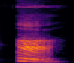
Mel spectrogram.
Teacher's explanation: শেষে আছে আ দেখে উচ্চারণ করতে গেলেই আমরা দেখতে পাচ্ছি এটি আমাদের জীবের অবস্থান পুরো শেষে নিচে নেমে আসছে তাই পুরো নিচে থাকছে বলে একে নিম্ন স্বরধ্বনি বলা হচ্ছে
